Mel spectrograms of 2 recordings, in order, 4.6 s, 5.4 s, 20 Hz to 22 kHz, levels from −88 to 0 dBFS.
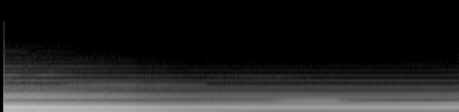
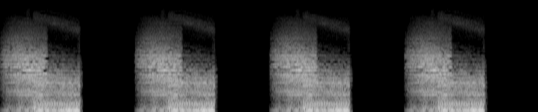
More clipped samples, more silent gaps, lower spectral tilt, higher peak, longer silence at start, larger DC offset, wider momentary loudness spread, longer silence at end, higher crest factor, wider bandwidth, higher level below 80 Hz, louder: neither; second, none vs 0.83-1.35 s, 2.17-2.69 s, 3.52-4.04 s; first, -11.5 dB/octave vs -5.5 dB/octave; second, -16 dBFS vs -10 dBFS; about the same, 0.05 s vs 0 s; second, under 0.1% vs 0.3%; about the same, 11 LU vs 11 LU; second, 0 s vs 0.55 s; about the same, 16 dB vs 16 dB; second, 3.1 kHz vs 11 kHz; about the same, -36 dBFS vs -32 dBFS; second, -34 LUFS vs -25 LUFS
